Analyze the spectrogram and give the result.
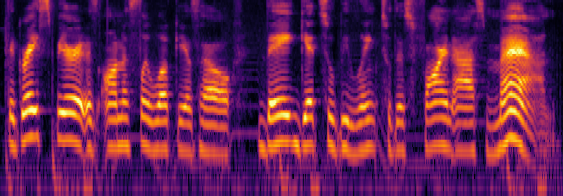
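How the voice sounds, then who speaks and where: A woman's voice: on the low side, a little slow, soft background music. A woman vlogger chatting casually in a playful, profane, gushing way. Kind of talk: casual chat.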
